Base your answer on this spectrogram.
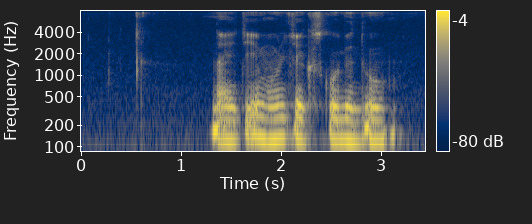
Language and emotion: Russian, sad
